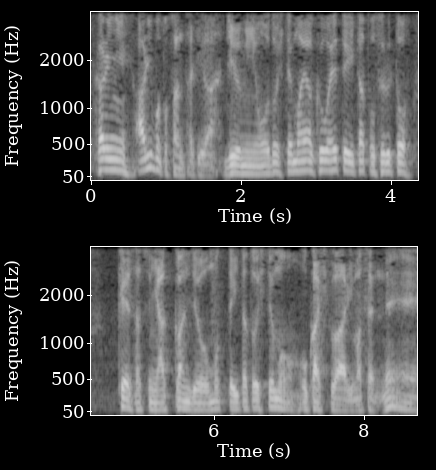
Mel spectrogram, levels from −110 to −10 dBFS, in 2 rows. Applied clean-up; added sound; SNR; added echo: none; none; none; none.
